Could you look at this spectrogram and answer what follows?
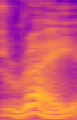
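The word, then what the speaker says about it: RAI: And they're working on doing just that with an update to their tool, which is pronounced RAY, and it stands for Recruiting Artificial Intelligence.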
